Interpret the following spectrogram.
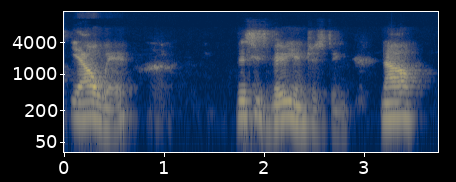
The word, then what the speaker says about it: Yahweh: when you pronounce it it is pronounced as almost three syllables but it is tying together by vowels with e a o Yahweh right so when you pronounce Yahweh this is very interesting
